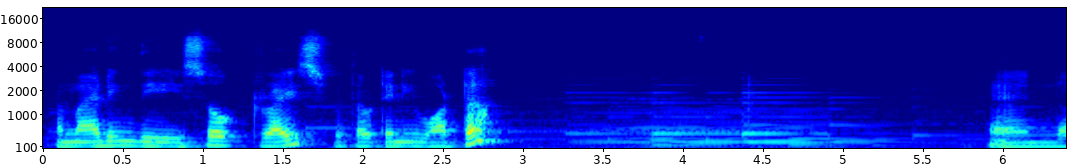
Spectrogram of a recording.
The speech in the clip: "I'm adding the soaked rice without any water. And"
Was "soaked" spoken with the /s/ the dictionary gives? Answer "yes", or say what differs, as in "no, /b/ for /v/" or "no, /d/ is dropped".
yes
